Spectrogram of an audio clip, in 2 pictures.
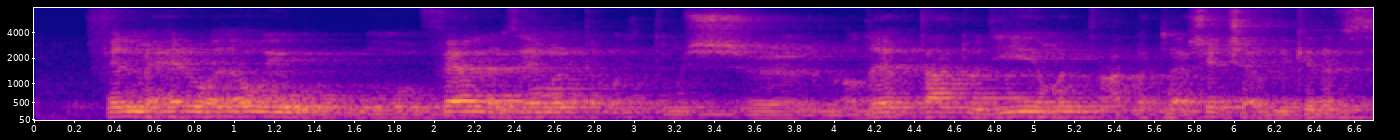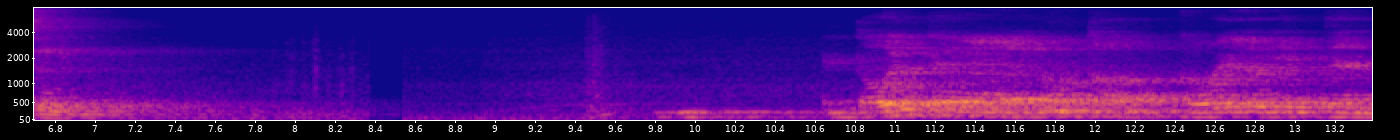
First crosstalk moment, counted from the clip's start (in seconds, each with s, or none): none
